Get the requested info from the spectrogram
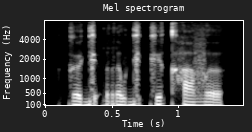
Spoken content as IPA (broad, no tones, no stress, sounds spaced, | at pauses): k ø ɡʲ ɜ ʔ r ə w ɡʲ ɜ kʲ ə kʰ a v ə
